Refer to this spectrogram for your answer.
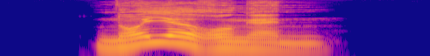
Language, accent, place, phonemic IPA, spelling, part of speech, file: German, Germany, Berlin, /ˈnɔɪ̯əʁʊŋən/, Neuerungen, noun, De-Neuerungen.ogg
- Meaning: plural of Neuerung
